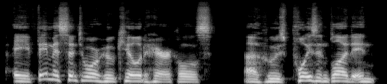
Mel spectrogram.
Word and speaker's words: Heracles: It's Heracles, not Heracles. What? Who is this dude? It's Hercules. Hercules. Oh, it's okay. Then what? Why? Like I would look like Oh, because it's Greek. Hercules is the is the Latin version.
